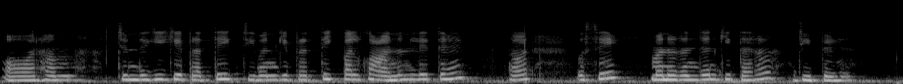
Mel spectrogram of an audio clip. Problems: background sounds at intervals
